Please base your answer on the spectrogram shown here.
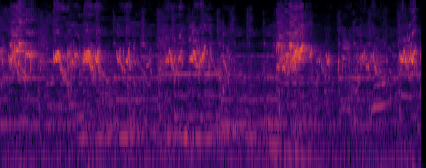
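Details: Bursts of high, scratchy twittering from a happy budgerigar, loud clusters separated by softer warbling, set against faint music before the sound cuts off abruptly.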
